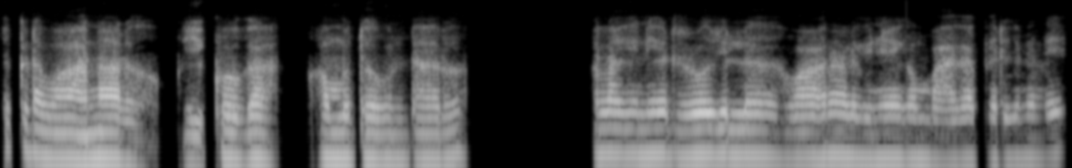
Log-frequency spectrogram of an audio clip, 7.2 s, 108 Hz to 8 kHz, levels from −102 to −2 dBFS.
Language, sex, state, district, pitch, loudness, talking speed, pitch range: Telugu, male, Andhra Pradesh, Srikakulam, 135 Hz, -32 LUFS, 100 wpm, 130-145 Hz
